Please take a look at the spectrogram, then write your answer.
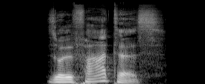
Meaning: genitive singular of Sulfat
- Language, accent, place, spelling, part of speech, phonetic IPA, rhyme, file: German, Germany, Berlin, Sulfates, noun, [zʊlˈfaːtəs], -aːtəs, De-Sulfates.ogg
